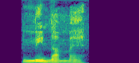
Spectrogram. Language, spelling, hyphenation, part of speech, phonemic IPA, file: Greek, λύναμε, λύ‧να‧με, verb, /ˈli.na.me/, El-λύναμε.ogg
- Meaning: first-person plural imperfect active indicative of λύνω (lýno)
